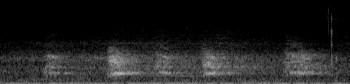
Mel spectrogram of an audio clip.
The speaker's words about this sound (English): How many dogs are there? Two. Two? They're in a barking contest? They're barking to people on the street.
